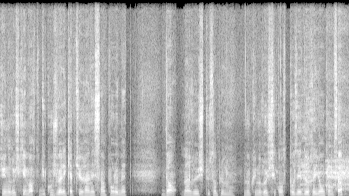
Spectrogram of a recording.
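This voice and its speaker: A man speaks at a fairly quick pace, his pitch fairly high for a man. His intonation stays fairly even, and the sound is dry and close with no echo. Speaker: vlogger and hobby beekeeper. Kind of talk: casual vlog. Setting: in a car. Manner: fast.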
